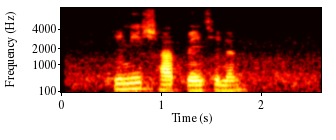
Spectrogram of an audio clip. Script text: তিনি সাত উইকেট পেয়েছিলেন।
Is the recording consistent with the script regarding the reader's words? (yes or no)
no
